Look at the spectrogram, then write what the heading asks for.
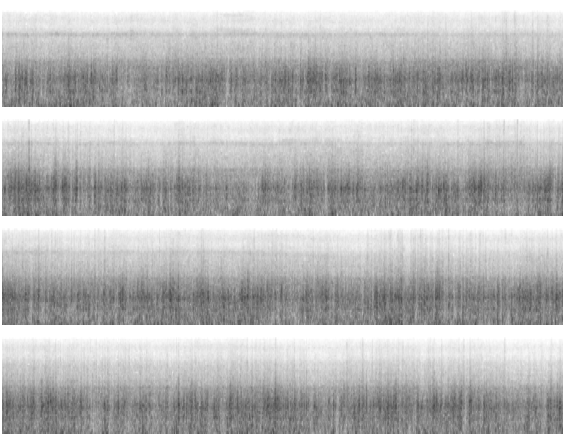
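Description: Steady rush of wind and running noise from a moving passenger train, heard from an open window along the carriage side, with the wheels rumbling on the rails beneath.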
